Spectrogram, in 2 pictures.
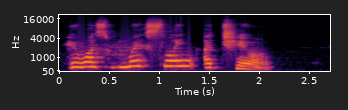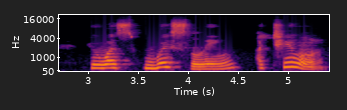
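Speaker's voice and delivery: very slow, each word spaced out; slow clear example. Shown as a demonstration. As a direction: model the sentence slowly for learners. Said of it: "example sentence read slowly". (धीरे, साफ़ उदाहरण वाक्य)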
